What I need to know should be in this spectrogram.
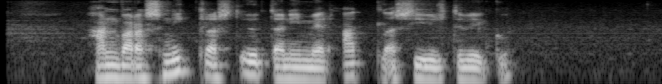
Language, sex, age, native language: Icelandic, male, 20-29, Icelandic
